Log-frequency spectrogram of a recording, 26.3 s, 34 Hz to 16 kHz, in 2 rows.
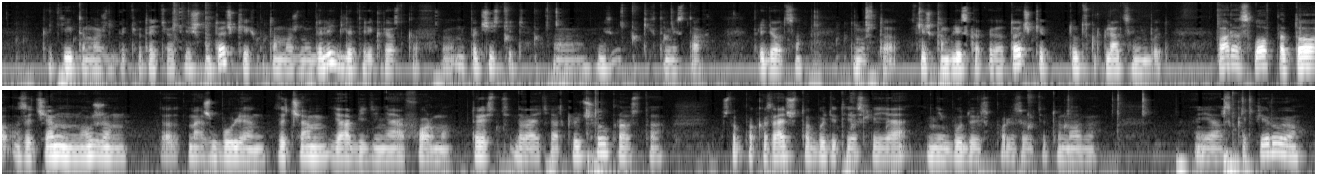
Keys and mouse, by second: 0.5 shift+click, 1.8 Delete, 5.0 shift+middle click, 6.1 shift+middle click, 8.1 shift+click, 9.1 Delete, 14.9 click, 17.9 click, 18.8 m, 20.5 click, 21.5-21.8 middle drag, 23.3 shift+click, 25.2 shift+d.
